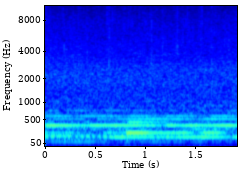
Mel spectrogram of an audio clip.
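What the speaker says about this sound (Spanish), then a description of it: "Había empezado a llover nuevamente" Steady rain falling on a surface, an even hiss with a low tonal drone underneath, no voices, continuous through the short stretch.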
